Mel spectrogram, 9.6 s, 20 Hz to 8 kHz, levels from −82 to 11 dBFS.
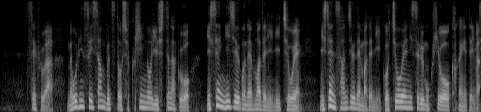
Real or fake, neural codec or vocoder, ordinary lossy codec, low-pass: fake; codec, 16 kHz, 0.8 kbps, ZipCodec; none; none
